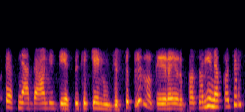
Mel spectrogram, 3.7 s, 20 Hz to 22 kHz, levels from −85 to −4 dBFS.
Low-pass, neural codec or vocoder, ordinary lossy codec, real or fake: 3.6 kHz; codec, 16 kHz, 1 kbps, X-Codec, HuBERT features, trained on general audio; Opus, 16 kbps; fake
